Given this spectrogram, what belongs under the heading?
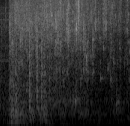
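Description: Water sprays steadily inside a GE or LG dishwasher with the lower spray arm running, a continuous hissing wash with splashing that fills the short span at moderate level.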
